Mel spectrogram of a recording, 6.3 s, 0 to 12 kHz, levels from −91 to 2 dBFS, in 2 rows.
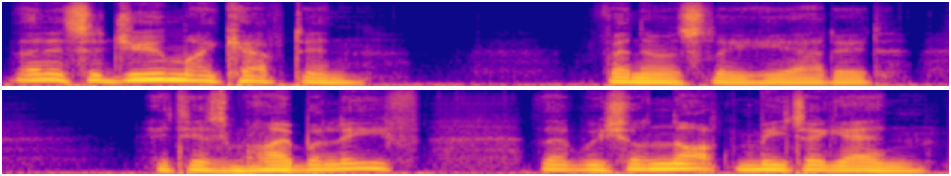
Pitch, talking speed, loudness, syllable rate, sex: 130 Hz, 170 wpm, -16 LUFS, 5.8 syllables/s, male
